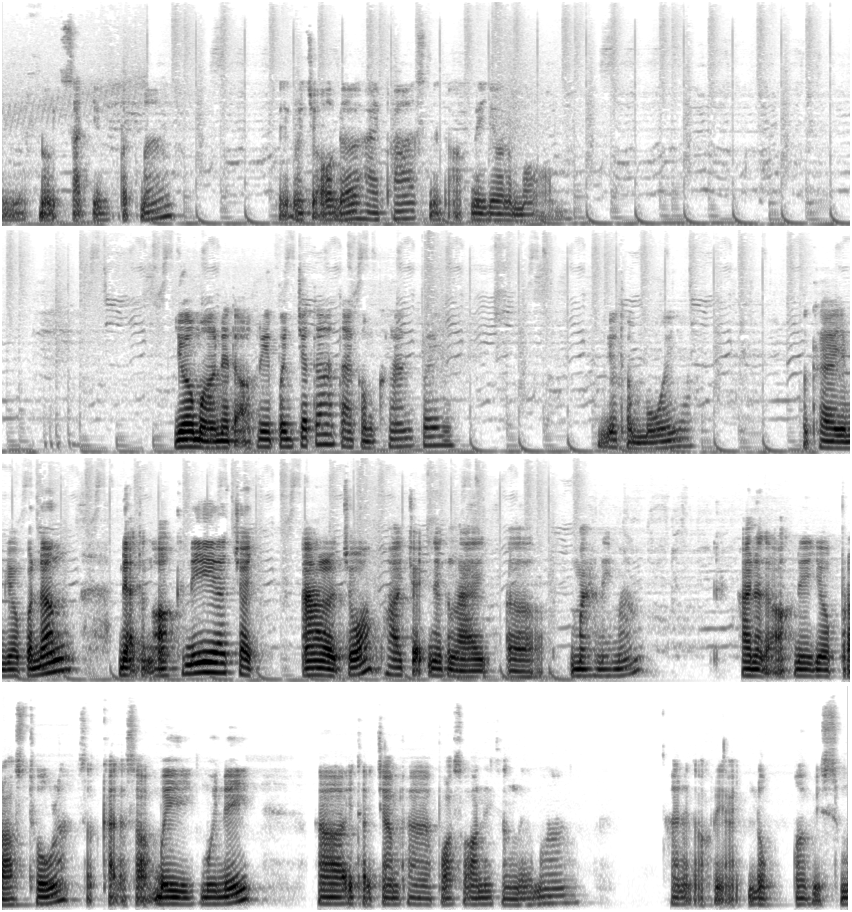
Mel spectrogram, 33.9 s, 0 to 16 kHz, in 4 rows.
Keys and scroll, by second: 26.6 u, 30.2-31.1 typing, 32.4-33.0 typing.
